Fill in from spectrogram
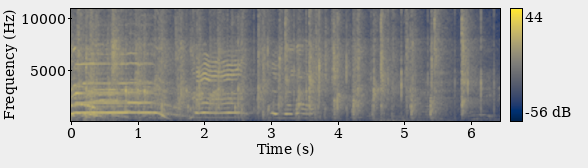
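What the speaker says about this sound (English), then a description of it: "Clap out for Tao, bring out Tao." Team members clap and cheer at a football training session in Regent's Park, a burst of mixed handclaps and shouts following talking, close and lively, with claps thinning out toward the end.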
